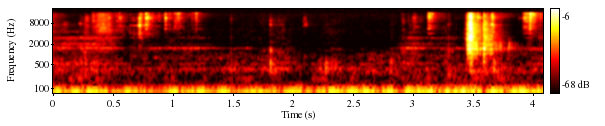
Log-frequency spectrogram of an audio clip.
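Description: Soft handling of the fabric bag and its plastic Wonder Clips: faint rustles and small clicks over a low steady hum, with one brief louder rustle about three and a half seconds in.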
